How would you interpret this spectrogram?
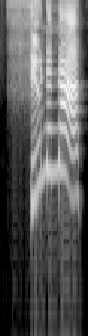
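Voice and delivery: plain reading voice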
